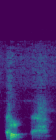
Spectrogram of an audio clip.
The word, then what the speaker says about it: Coq: to say it in English it's it's it's pronounced Kok and so that's yeah coq because it's it's the cockerel yeah its logo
